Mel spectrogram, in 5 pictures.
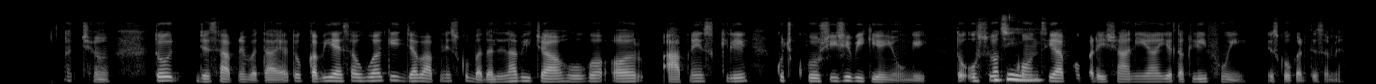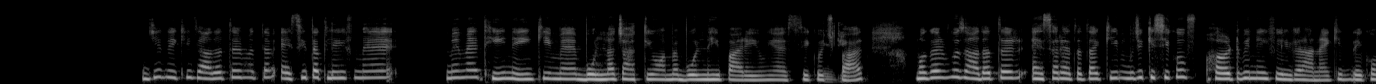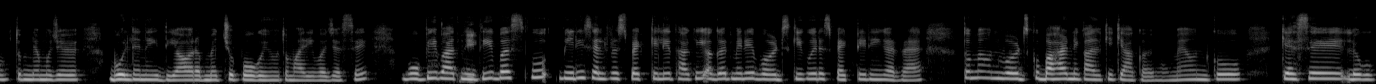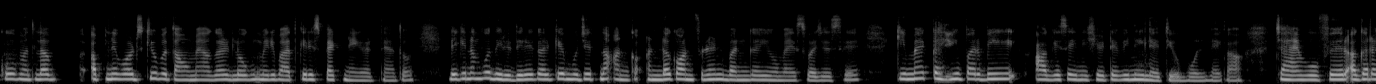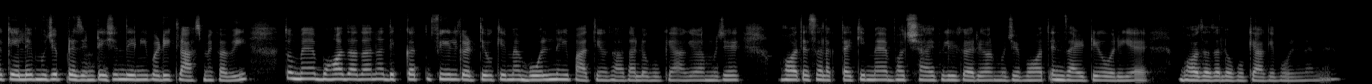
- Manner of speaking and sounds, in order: tapping; in English: "हर्ट"; in English: "फ़ील"; in English: "सेल्फ़-रिस्पेक्ट"; in English: "वर्ड्स"; in English: "रिस्पेक्ट"; in English: "वर्ड्स"; in English: "वर्ड्स"; in English: "रिस्पेक्ट"; in English: "अन्क अंडर कॉन्फिडेंट"; in English: "इनिशिएटिव"; in English: "प्रेज़ेंटेशन"; in English: "क्लास"; in English: "फ़ील"; in English: "शाय फ़ील"; in English: "एंग्ज़ायटी"
- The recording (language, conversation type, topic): Hindi, advice, बातचीत में असहज होने पर मैं हर बार चुप क्यों हो जाता हूँ?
